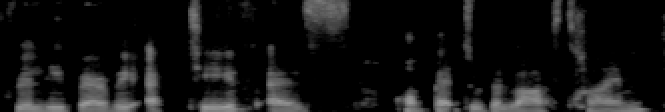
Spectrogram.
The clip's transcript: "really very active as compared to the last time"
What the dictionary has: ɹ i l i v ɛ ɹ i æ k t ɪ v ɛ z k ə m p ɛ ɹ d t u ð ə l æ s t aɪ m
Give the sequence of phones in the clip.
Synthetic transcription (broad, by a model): ɹ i l i v ɛ ɹ i æ k t ɪ v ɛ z k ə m p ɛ t u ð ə l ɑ s t aɪ m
